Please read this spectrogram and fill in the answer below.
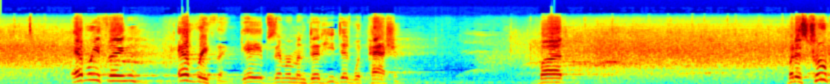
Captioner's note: applause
